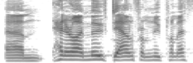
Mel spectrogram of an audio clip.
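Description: A man's voice: a little high, moderate pace, clean tone. A young man with a New Zealand accent giving an informal sermon in a casual, hesitant, self-deprecating way. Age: young adult. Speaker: church speaker giving a sermon.

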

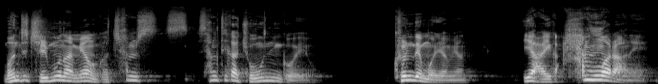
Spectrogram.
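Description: A man's voice: on the high side, sing-song, a little fast. A man preaching a sermon to his congregation, asking rhetorical questions and acting out parents and children. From South Korea. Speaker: pastor.

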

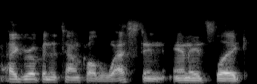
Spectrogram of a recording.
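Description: The low-pitched, brisk voice belongs to a young Colombian man, a podcast guest in a casual conversational interview. His relaxed, rambling delivery is peppered with "like" and "you know." The lo-fi recording carries no room sound.

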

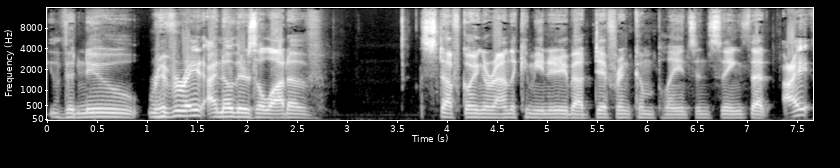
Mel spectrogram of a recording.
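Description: A man's voice: mid-range voice, fairly bright tone, clean tone, no echo, studio quality. A man co-hosting a podcast, easygoing and hesitant, with many ums. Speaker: podcast co-host. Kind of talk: casual podcast chat.

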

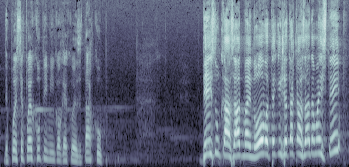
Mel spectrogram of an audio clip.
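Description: High-pitched guy preaching casual, church hall echo, soft music under it. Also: expressive. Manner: conversational preaching, slows to read scripture. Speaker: pastor. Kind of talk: sermon.

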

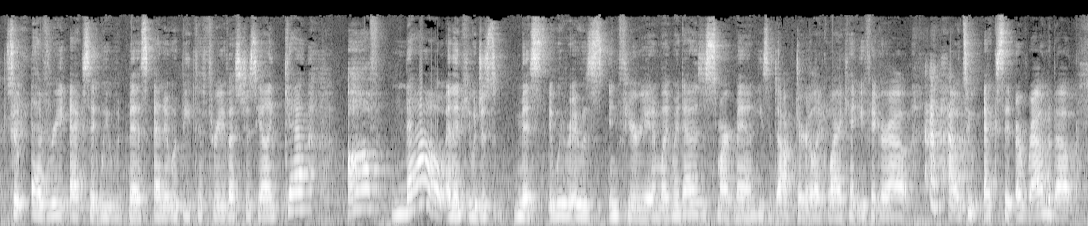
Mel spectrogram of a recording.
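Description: A woman's voice: lowish voice, quick pace, hardly any pauses. A woman in her twenties, a stand-up comedian, telling casual stories with plenty of swearing. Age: 20s. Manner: chatty storytelling, swears freely. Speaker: podcast guest, stand-up comedian. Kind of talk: casual chat. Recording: echoey room with faint noise.

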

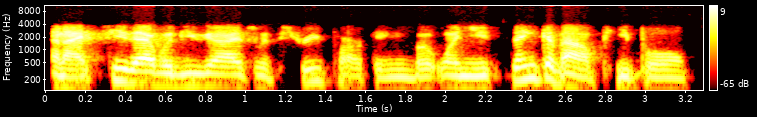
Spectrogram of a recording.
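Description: A man's voice: medium pitch, expressive, quick pace, slightly rough, dry recording. Man on a tinny phone-like line. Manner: rambling, laughs often, many restarts. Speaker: firefighter guest. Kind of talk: casual podcast chat.

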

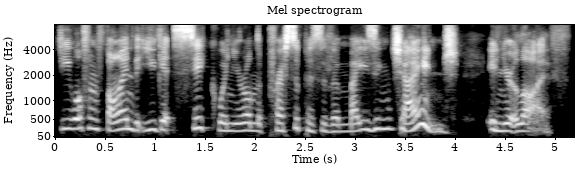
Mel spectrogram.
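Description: A woman hosting a solo coaching podcast talks sincerely to her audience through a series of repeated rhetorical questions. She has a mid-range voice at a moderate pace, captured as a dry, clean studio recording.

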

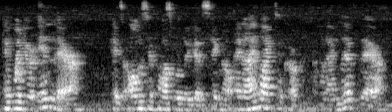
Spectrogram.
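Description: A woman's voice: low voice, fast talker. A woman from Italy, a guest in a casual conversation, talking thoughtfully and often trailing off mid-sentence. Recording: distant mic in echoey room, dull and noisy.

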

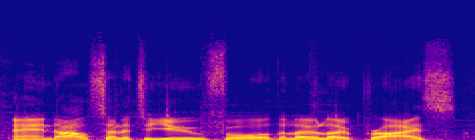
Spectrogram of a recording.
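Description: Man doing a high, pushy tiefling junk merchant. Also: measured pace, sharp tone, clean tone, soft background music. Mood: salesy. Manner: wheedling hard sell.

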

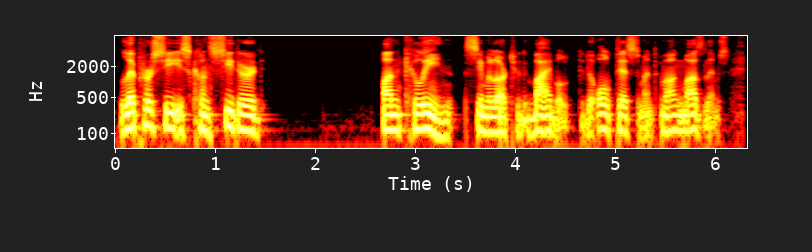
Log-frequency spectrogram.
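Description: A man's voice: mid-range voice, a little mellow, no room sound, studio quality. A man from Iran in his sixties with a Persian accent, earnestly telling his personal testimony with occasional restarts. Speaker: speaker giving his testimony.

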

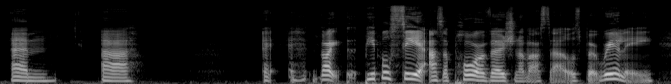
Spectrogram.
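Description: A woman's voice: lowish voice, fairly bright tone, dry recording, clean studio sound. A British woman hosting a solo podcast, talking informally and candidly with an emphatic, motivational manner. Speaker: podcast host.

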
